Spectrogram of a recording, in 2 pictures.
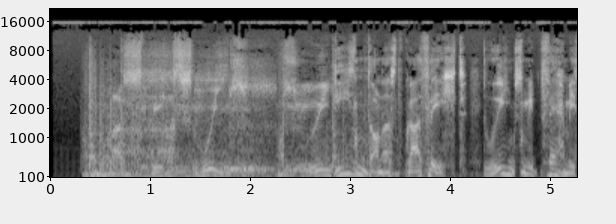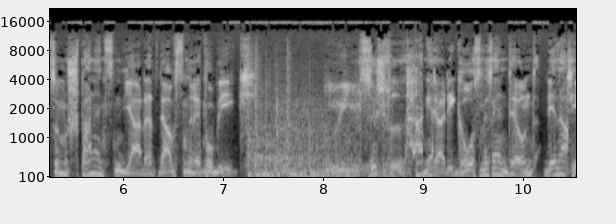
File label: commercials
